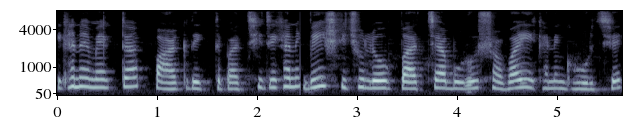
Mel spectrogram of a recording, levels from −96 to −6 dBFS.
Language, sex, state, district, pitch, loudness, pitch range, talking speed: Bengali, female, West Bengal, Jhargram, 255 Hz, -33 LUFS, 240-285 Hz, 160 wpm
